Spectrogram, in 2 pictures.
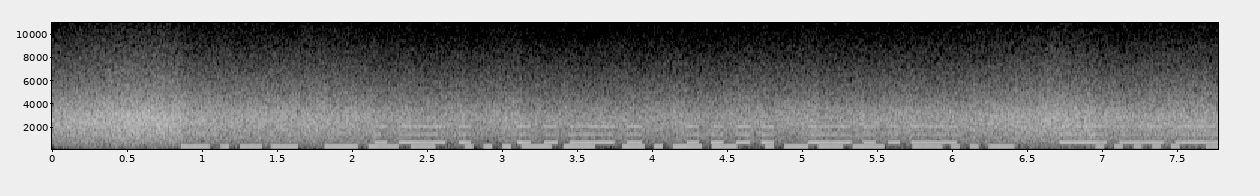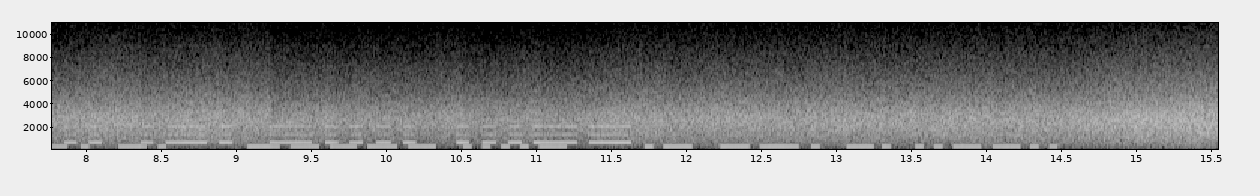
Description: Morse code, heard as two keyed tones, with radio static. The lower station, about 19 wpm, 360 Hz: YO3YJX 5NN 04 AGN?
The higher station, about 14 wpm, 680 Hz: RFHX 8R63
